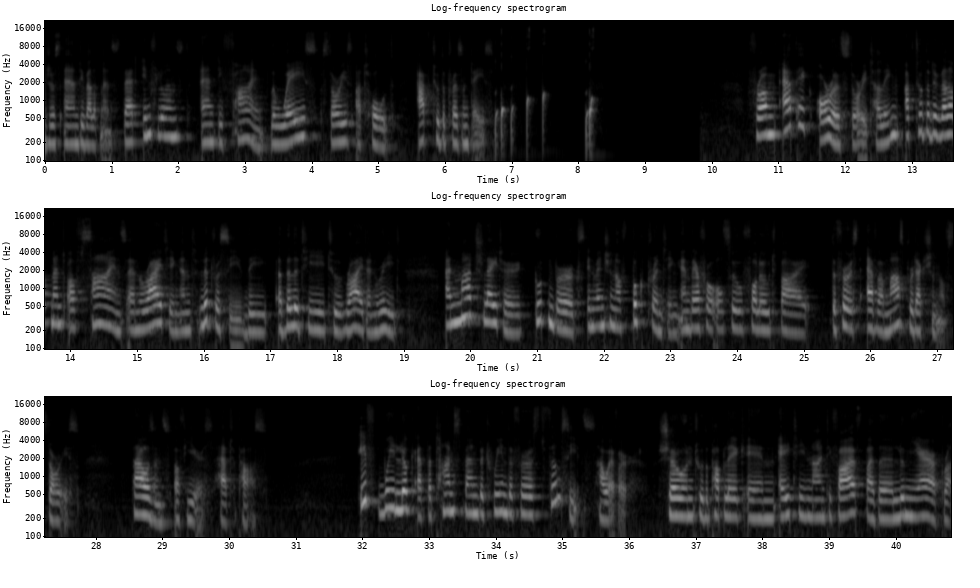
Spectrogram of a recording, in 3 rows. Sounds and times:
Inside, small room: 0.0s - 6.8s, 9.8s - 40.8s
Speech: 0.0s - 6.8s, 10.6s - 19.0s, 19.6s - 27.8s, 28.6s - 30.6s, 32.0s - 40.8s
Plop: 6.8s - 8.4s.

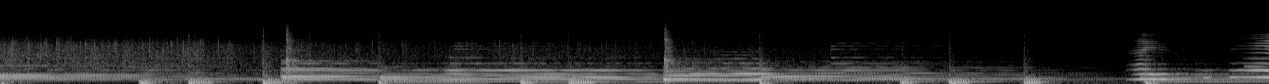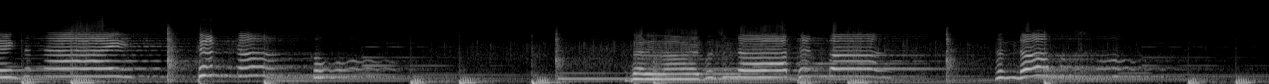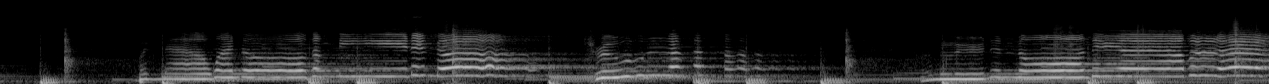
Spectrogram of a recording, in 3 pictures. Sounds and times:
Music: 0.0s - 38.0s
Female singing: 11.3s - 16.8s, 18.9s - 22.0s, 22.6s - 24.6s, 26.8s - 33.3s, 34.6s - 38.0s.

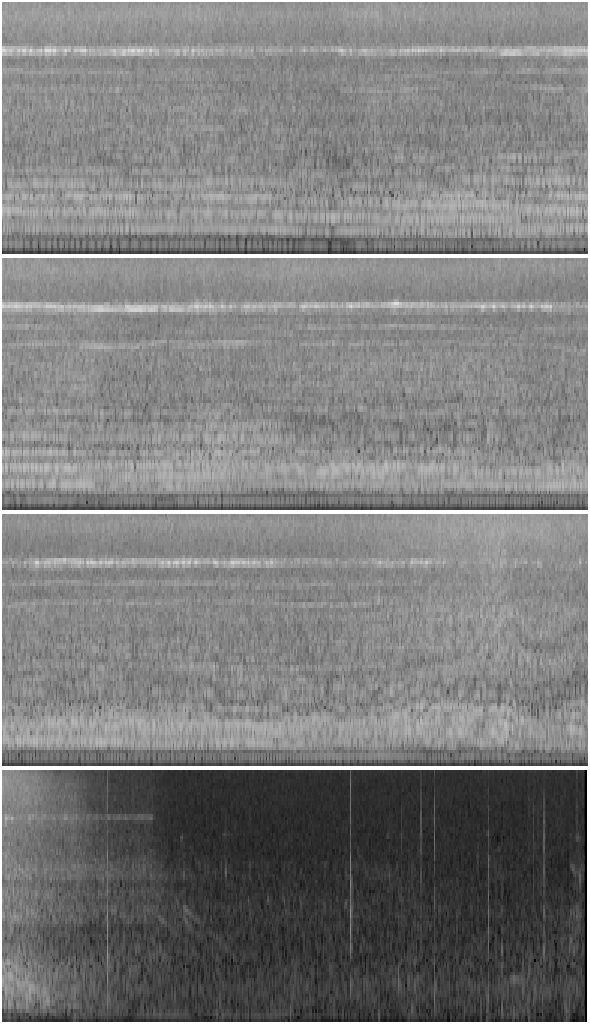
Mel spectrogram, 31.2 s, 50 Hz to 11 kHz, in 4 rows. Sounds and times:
Whir: 0.0s - 25.8s.

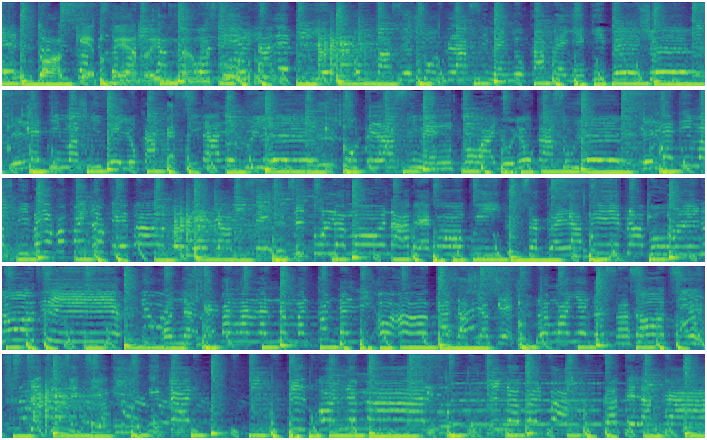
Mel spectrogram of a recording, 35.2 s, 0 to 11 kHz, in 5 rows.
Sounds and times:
Hip hop music: 0.0s - 35.1s
Reggae: 0.0s - 35.1s.

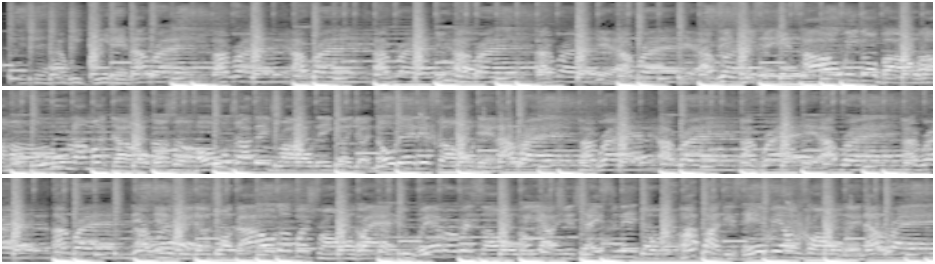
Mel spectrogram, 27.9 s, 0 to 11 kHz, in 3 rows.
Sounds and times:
Music: 0.0s - 27.9s.

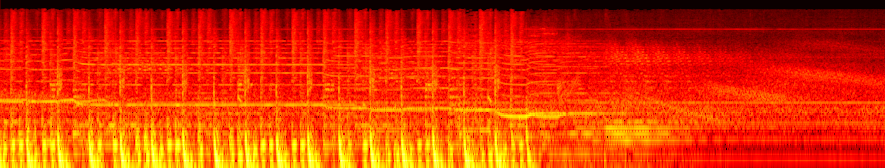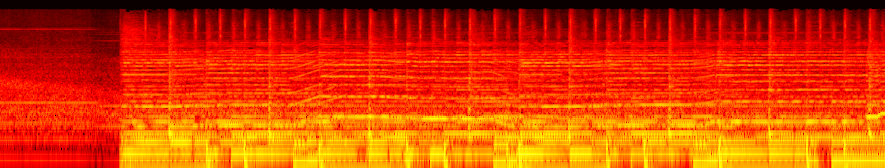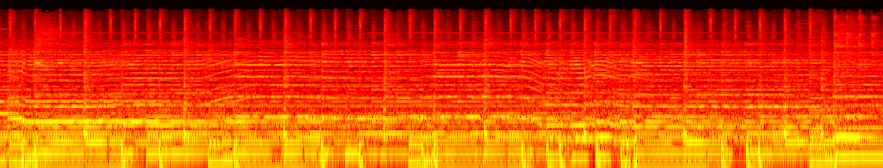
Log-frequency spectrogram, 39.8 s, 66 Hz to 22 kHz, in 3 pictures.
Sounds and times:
Music: 0.0s - 39.8s.

